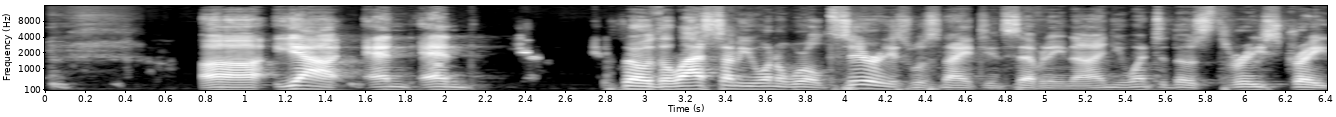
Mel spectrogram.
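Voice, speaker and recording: An ordinary speaking voice from a man at a medium pitch, with ordinary pitch variation, big swings in loudness and a fairly quick pace. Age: 50s. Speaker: podcast host. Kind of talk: casual chat.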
